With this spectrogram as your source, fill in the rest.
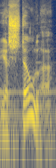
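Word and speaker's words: Y'shtola: can't very well send him to limsa without y sta can we meilia oh that's how you pronounced that I've only ever seen it written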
